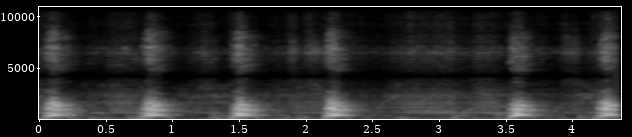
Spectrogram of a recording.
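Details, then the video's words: Young Basset Hound barks at a birthday card showing a basset hound, giving quick clipped yaps about every two-thirds of a second, with one longer pause partway through. A faint steady hum sits underneath. "Basset hound puppy barks at birthday card."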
